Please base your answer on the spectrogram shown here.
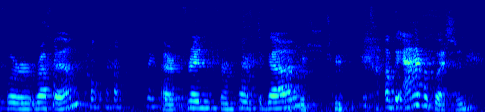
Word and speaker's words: Portugal: Because when you say Portugal, you're it's very closed, but we say Portugal. We Yeah. open it at the end.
